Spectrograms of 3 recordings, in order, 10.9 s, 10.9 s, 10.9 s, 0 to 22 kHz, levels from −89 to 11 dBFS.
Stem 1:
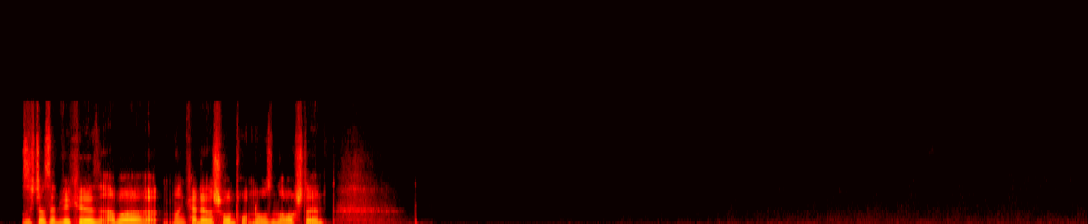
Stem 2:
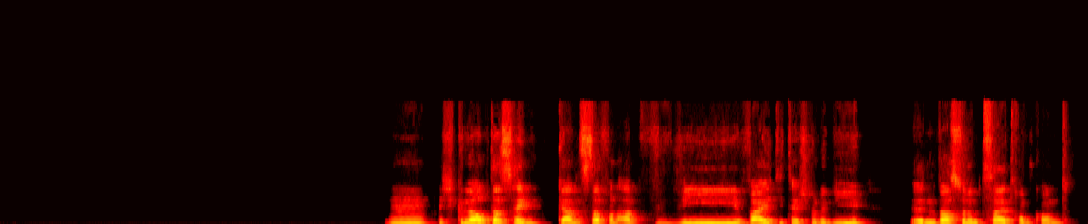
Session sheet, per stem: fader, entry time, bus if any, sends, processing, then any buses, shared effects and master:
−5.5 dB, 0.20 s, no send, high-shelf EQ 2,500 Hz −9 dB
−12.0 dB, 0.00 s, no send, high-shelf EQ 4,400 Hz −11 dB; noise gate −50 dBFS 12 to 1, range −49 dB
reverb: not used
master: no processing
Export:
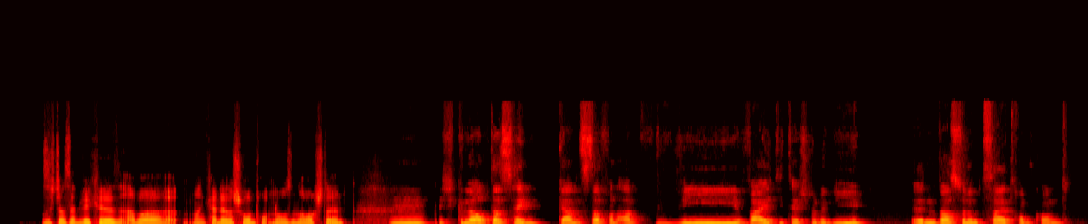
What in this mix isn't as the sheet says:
stem 2: missing high-shelf EQ 4,400 Hz −11 dB
master: extra low-shelf EQ 310 Hz +10 dB

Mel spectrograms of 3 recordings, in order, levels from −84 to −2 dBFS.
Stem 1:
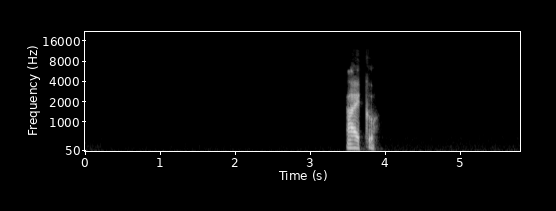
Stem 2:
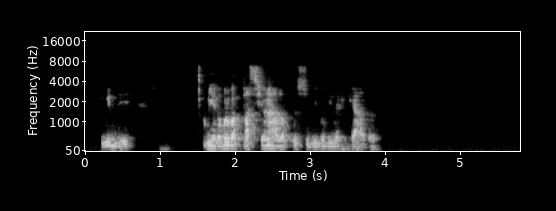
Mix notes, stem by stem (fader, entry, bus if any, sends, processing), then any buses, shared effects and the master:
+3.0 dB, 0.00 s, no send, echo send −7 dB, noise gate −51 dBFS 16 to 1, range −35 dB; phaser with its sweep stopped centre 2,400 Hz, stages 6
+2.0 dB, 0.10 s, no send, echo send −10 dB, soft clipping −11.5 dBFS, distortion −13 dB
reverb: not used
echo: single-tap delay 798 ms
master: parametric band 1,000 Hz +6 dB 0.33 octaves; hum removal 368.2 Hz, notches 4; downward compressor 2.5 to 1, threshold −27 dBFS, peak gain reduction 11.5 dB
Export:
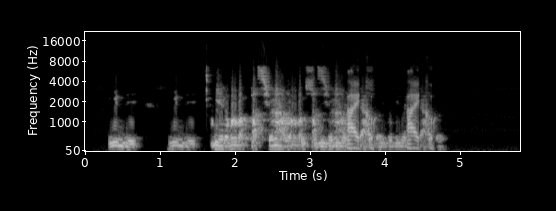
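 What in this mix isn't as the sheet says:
stem 1: missing phaser with its sweep stopped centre 2,400 Hz, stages 6
master: missing hum removal 368.2 Hz, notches 4

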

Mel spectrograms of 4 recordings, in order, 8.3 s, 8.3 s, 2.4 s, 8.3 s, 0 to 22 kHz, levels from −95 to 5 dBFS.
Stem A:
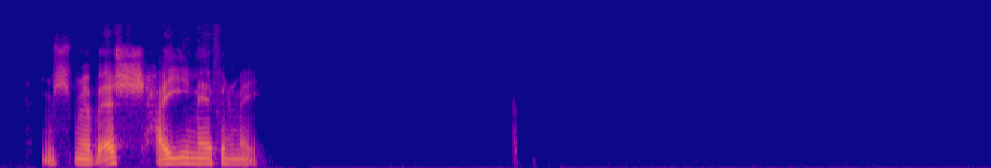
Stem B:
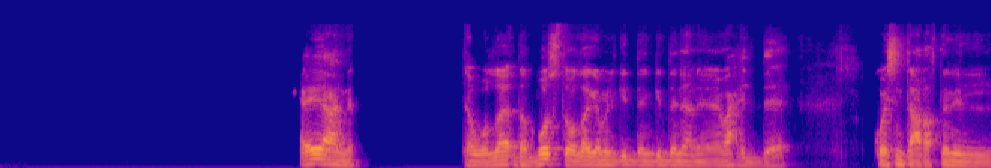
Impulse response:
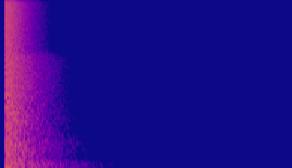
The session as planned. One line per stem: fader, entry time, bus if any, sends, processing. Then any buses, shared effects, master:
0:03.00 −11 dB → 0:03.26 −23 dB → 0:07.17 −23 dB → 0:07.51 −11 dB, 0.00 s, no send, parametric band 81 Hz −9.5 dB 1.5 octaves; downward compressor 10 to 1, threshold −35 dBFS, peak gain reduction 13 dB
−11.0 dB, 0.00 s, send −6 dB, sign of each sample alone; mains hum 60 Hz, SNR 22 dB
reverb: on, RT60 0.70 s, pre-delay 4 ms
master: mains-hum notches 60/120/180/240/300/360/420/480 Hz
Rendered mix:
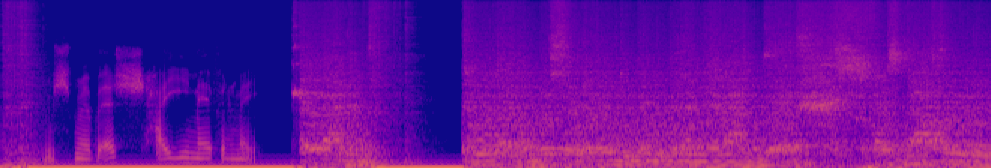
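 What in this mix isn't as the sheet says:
stem B −11.0 dB → −19.5 dB
master: missing mains-hum notches 60/120/180/240/300/360/420/480 Hz

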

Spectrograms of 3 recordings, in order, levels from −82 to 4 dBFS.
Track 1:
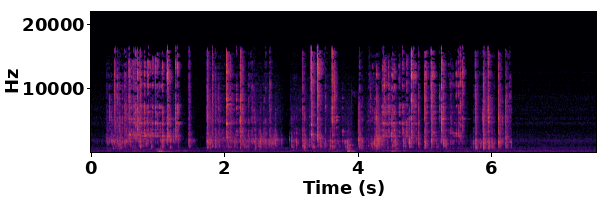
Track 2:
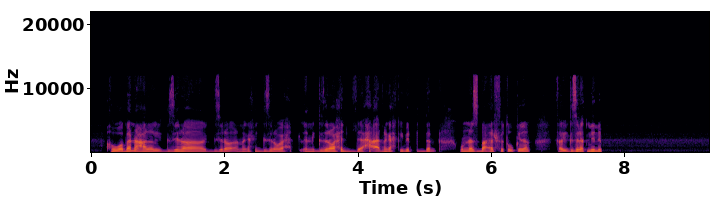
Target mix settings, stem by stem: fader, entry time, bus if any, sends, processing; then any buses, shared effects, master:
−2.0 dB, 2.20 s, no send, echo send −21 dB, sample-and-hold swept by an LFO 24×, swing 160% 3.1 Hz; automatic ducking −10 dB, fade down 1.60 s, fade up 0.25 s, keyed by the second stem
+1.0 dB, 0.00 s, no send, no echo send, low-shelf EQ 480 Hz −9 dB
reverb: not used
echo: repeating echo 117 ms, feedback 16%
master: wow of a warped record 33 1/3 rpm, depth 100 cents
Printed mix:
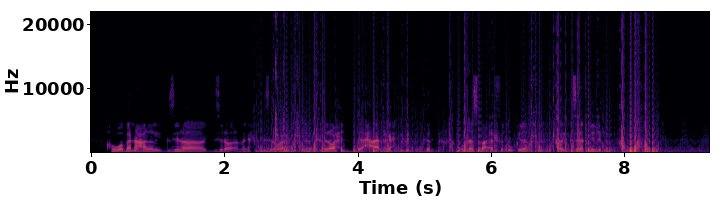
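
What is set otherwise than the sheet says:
stem 2 +1.0 dB → −9.0 dB
master: missing wow of a warped record 33 1/3 rpm, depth 100 cents

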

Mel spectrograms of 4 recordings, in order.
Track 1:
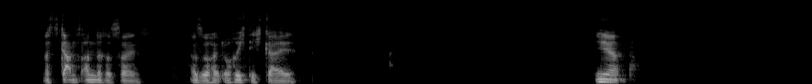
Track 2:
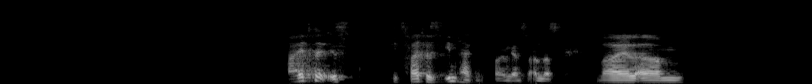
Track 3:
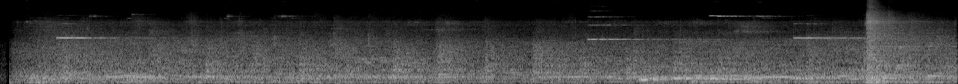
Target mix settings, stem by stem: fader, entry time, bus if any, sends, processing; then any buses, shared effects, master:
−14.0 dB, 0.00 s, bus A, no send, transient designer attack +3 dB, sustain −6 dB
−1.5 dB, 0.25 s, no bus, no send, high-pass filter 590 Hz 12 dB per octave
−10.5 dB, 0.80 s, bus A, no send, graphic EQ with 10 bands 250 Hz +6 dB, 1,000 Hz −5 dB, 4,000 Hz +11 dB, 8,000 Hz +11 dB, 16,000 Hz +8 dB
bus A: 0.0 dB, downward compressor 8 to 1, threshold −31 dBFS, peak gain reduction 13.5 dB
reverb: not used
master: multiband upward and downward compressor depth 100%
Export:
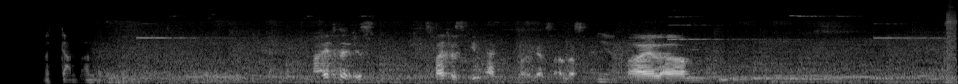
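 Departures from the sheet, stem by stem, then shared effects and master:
stem 2 −1.5 dB → +7.5 dB
stem 3: missing graphic EQ with 10 bands 250 Hz +6 dB, 1,000 Hz −5 dB, 4,000 Hz +11 dB, 8,000 Hz +11 dB, 16,000 Hz +8 dB
master: missing multiband upward and downward compressor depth 100%

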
